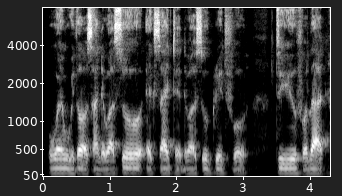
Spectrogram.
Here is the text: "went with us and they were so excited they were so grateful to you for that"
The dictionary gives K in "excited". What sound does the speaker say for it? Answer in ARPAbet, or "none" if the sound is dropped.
K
